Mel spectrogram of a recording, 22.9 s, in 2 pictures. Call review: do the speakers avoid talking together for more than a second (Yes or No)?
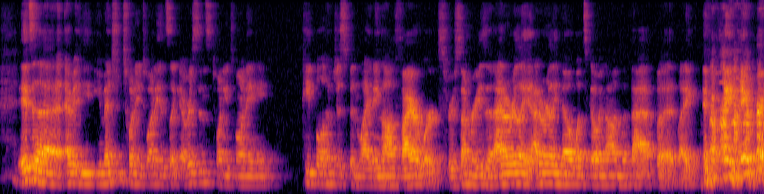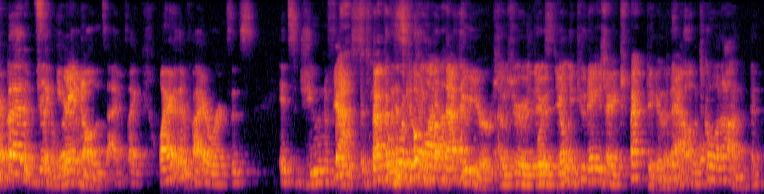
No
